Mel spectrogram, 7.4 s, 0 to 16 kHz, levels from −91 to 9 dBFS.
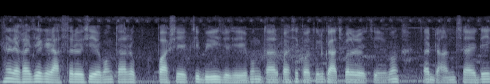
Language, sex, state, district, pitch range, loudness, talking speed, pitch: Bengali, male, West Bengal, Kolkata, 105-115 Hz, -20 LUFS, 205 wpm, 110 Hz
